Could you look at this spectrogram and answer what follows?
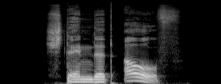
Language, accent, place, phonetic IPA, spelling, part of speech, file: German, Germany, Berlin, [ˌʃtɛndət ˈaʊ̯f], ständet auf, verb, De-ständet auf.ogg
- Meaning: second-person plural subjunctive II of aufstehen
